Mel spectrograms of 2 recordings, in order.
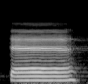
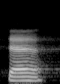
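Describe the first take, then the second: First: The vowel is held long. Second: The vowel is cut short. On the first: The speaker calls it right. "the right pronunciation is" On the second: The speaker calls it wrong. "don't give the right time to the lengthening"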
